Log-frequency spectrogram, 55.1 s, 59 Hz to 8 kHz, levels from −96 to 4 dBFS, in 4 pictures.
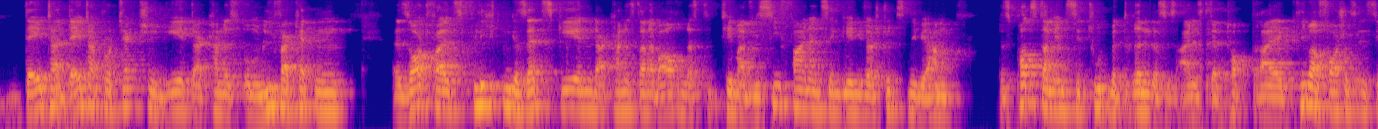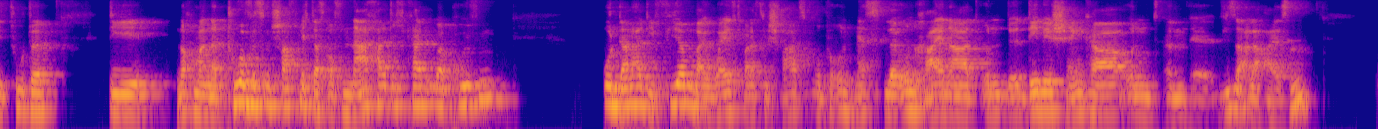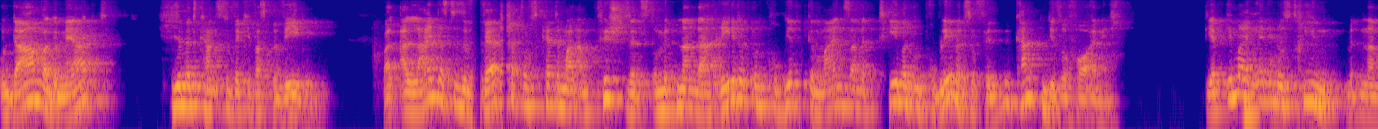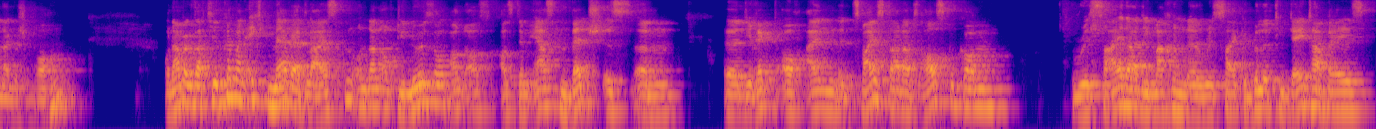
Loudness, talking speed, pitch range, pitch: -26 LUFS, 160 wpm, 110-145 Hz, 120 Hz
